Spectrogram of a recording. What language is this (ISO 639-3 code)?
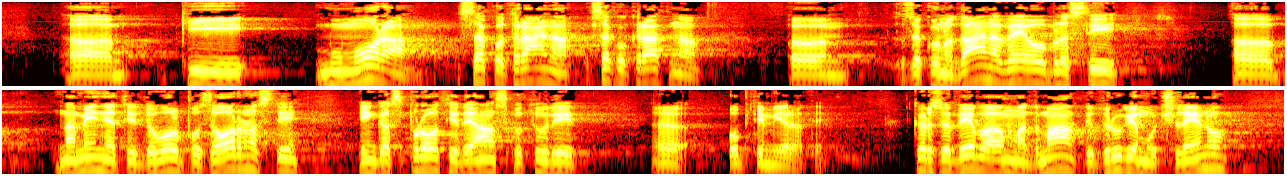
slv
